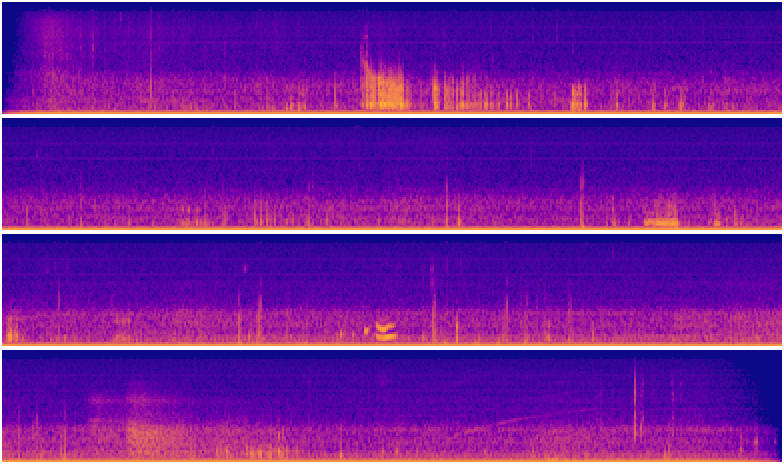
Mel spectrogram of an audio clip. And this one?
Brief recording of my stomach gurgling after lunch.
